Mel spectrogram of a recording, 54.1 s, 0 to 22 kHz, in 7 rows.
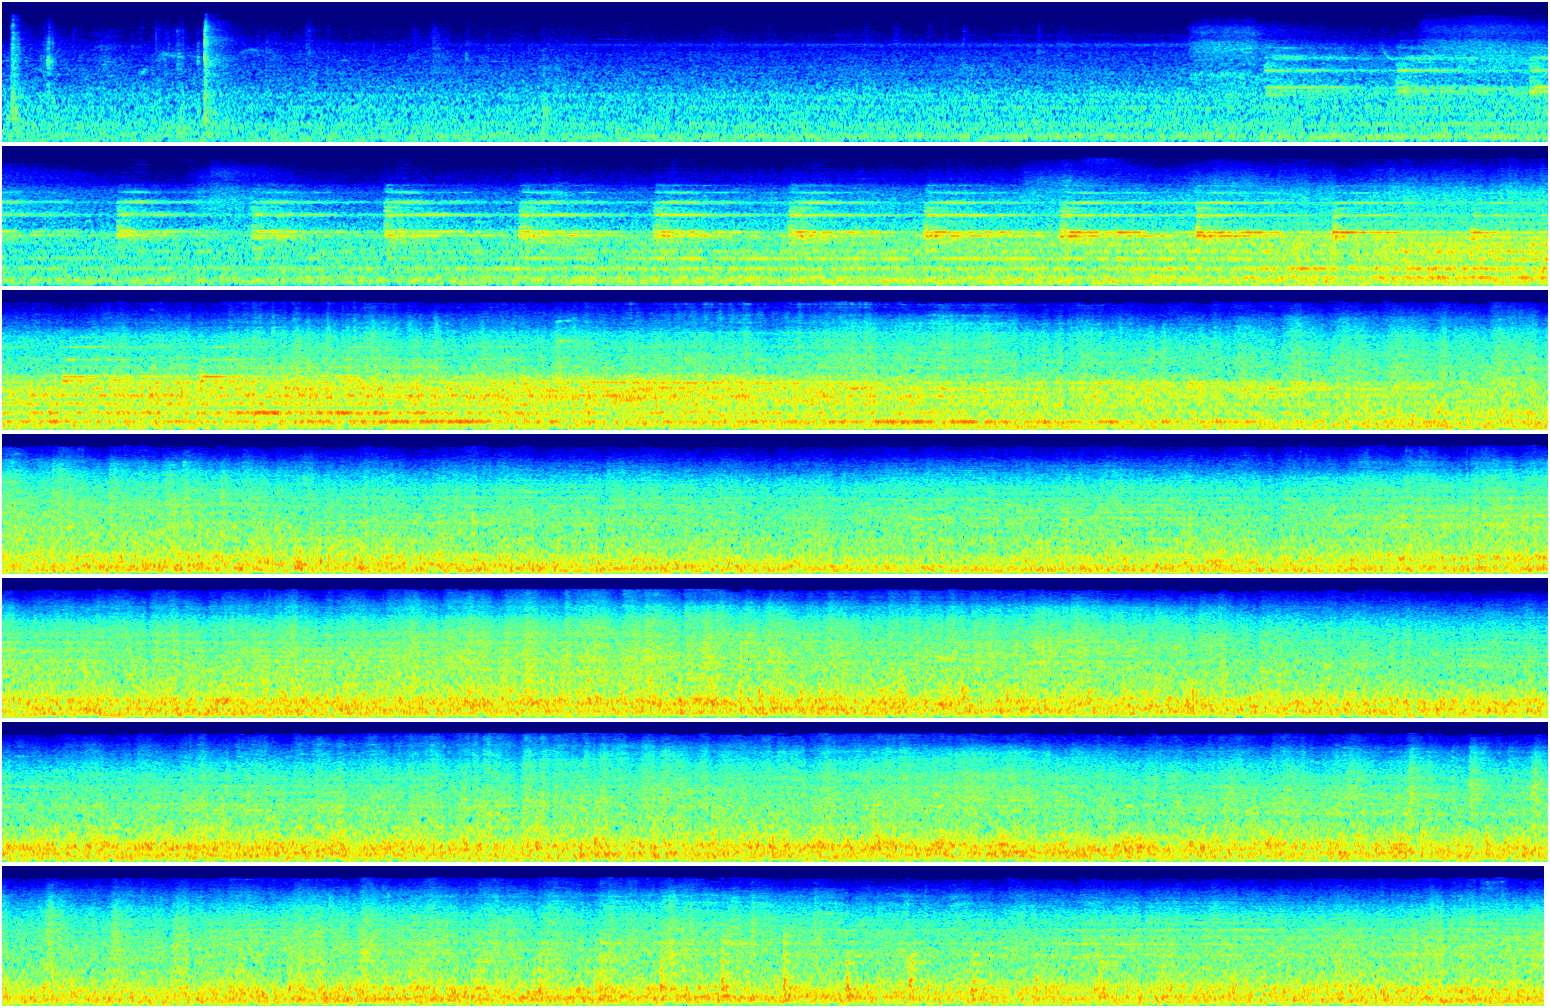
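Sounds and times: diesel locomotive engine: 0.0 - 54.0
train wheels clattering: 6.3 - 26.8, 28.3 - 54.0
bell ringing: 6.4 - 16.6.

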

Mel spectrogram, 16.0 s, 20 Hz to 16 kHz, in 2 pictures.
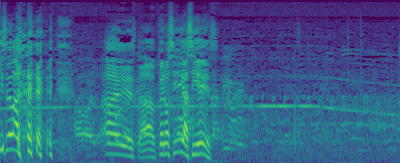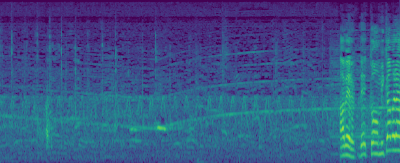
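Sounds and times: distant siren wailing: 0.0 - 16.0
faint street noise: 0.0 - 16.0.

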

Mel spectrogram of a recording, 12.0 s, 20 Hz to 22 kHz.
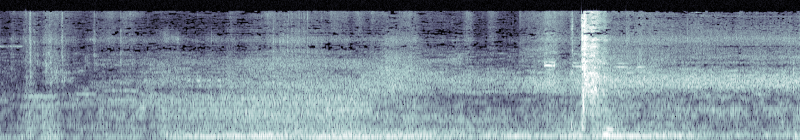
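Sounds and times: car engine and tyre drone: 0.0 - 12.0.

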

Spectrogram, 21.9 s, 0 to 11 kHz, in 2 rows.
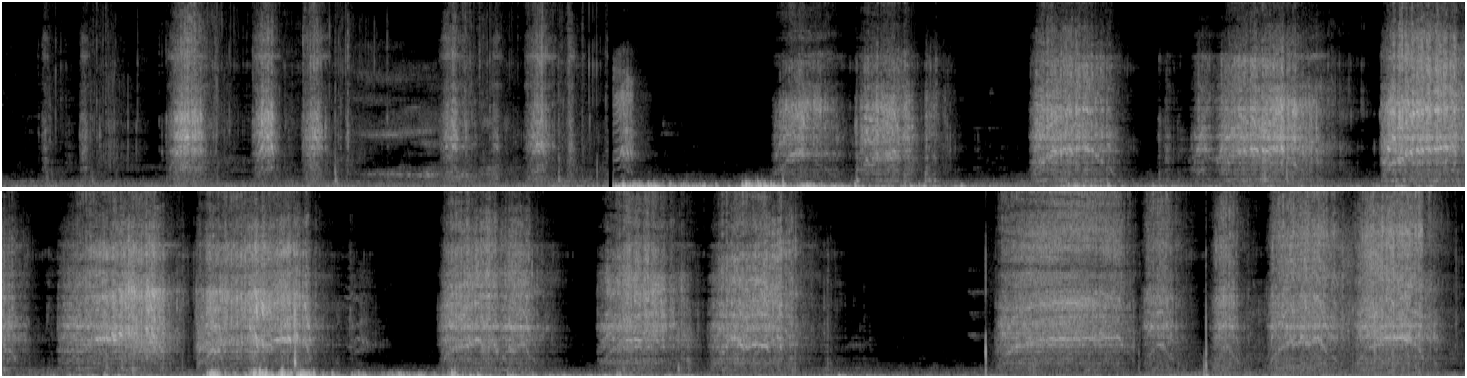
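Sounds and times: small electric motor whirring: 0.2 - 2.6, 3.3 - 4.8, 5.8 - 17.4, 18.4 - 21.9.

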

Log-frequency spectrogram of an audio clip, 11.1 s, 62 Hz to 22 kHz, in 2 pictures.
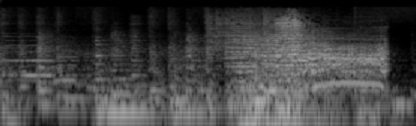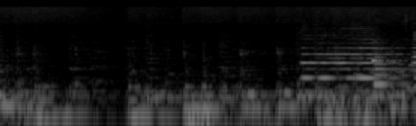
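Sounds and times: low string music: 0.0 - 11.0
cow mooing: 3.6 - 5.2.

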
